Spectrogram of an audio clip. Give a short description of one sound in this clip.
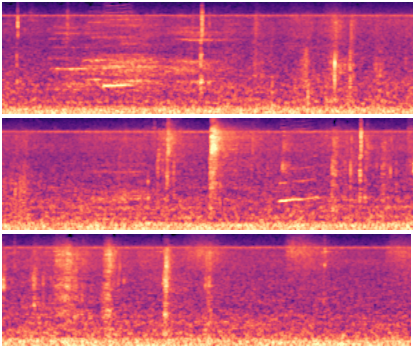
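A monkey chews food with soft clicking sounds.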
